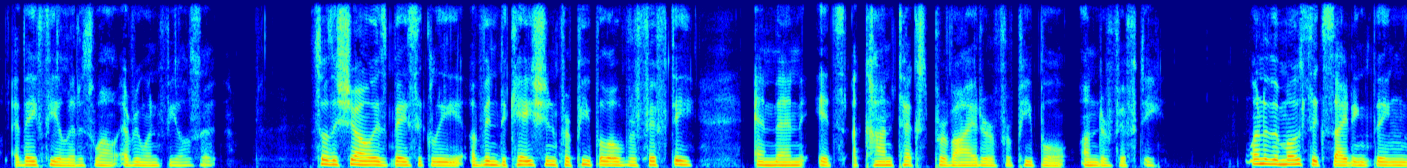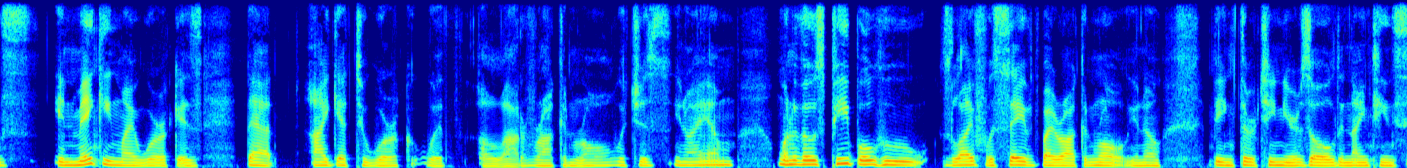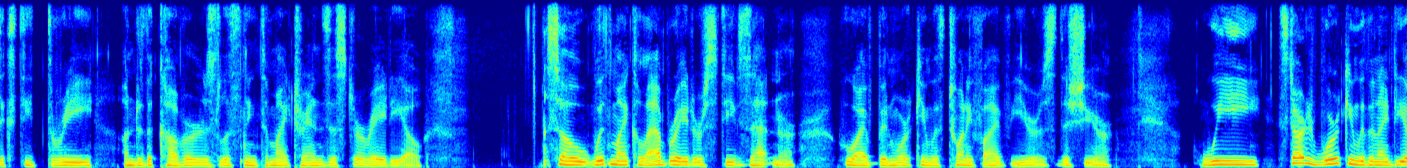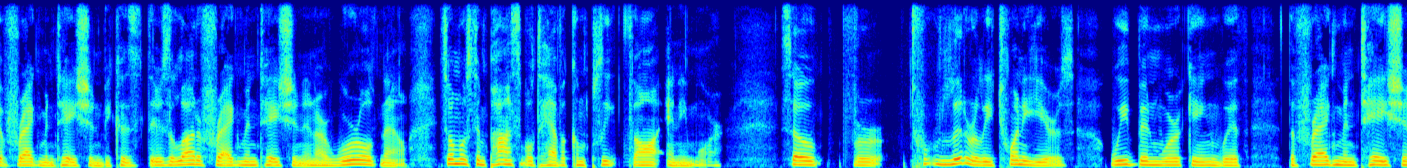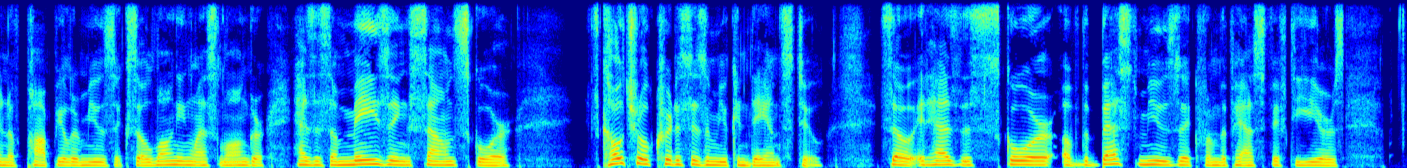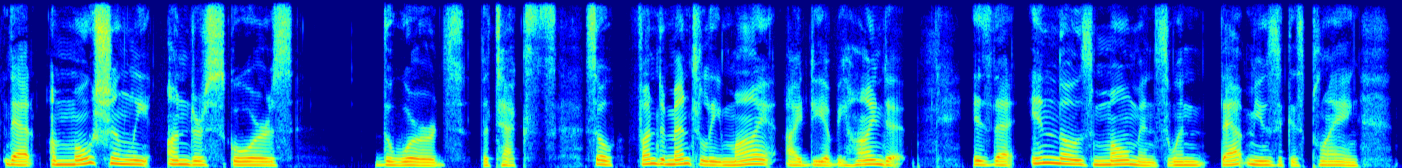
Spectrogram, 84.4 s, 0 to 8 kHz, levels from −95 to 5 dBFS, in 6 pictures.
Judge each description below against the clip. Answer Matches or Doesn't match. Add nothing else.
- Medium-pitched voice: Matches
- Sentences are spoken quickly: Doesn't match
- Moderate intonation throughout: Matches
